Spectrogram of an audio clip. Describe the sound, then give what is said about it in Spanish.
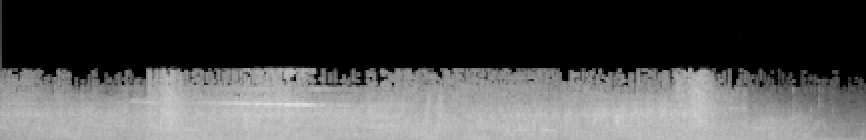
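Loud sci-fi spaceship chase effects of an imperial destroyer pursuing a rebel ship: a dense, continuous roaring rumble with booming engine noise and two sharp whooshing flybys, one early and one near the end, filling the whole stretch. “Sabemos cómo suena el rugido de un T-Rex o la persecución entre un destructor imperial y una nave de la rebelión.”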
